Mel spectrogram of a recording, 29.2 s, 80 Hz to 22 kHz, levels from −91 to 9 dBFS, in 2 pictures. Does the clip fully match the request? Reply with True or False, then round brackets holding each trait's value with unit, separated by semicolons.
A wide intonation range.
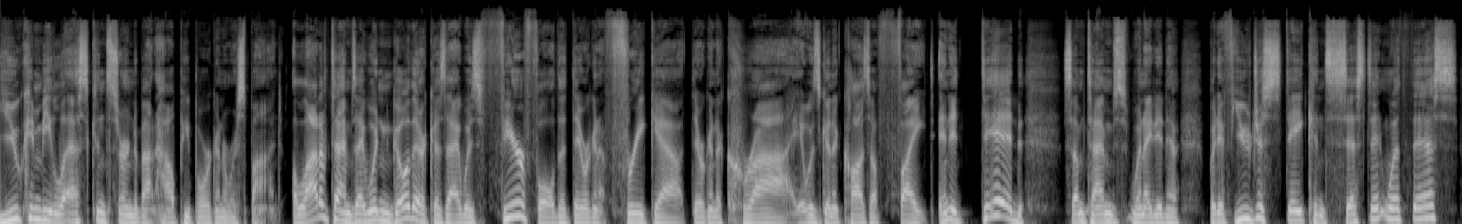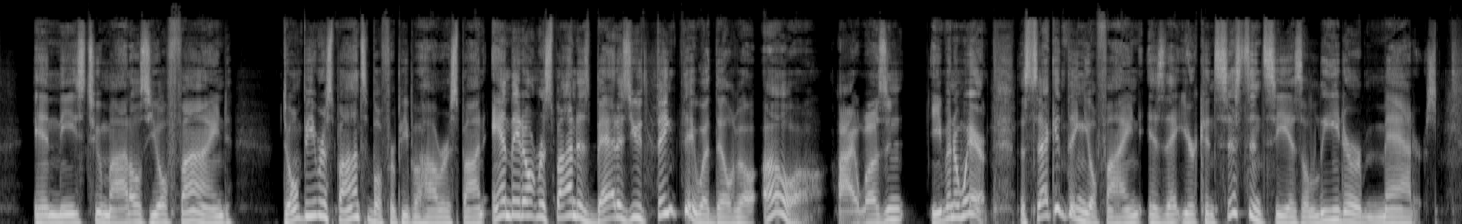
True (6.2 semitones)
